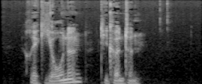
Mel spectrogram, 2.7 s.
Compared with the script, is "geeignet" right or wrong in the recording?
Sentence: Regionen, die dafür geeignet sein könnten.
wrong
